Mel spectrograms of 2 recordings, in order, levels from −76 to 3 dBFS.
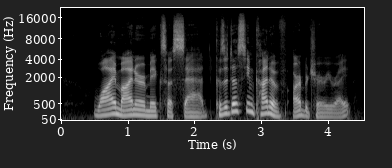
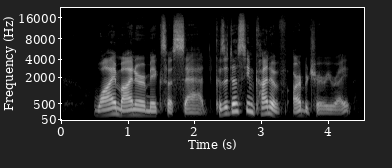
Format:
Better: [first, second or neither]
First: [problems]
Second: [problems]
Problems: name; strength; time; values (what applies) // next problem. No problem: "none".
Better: first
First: none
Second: thin; somewhat; fading below 250 Hz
